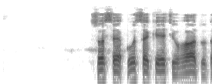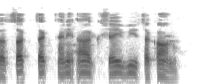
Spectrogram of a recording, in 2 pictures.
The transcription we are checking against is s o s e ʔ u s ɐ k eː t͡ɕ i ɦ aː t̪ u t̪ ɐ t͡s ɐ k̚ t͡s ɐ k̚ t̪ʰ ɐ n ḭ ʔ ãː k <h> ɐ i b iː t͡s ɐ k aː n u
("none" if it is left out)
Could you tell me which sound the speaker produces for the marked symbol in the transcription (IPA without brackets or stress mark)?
ɕ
